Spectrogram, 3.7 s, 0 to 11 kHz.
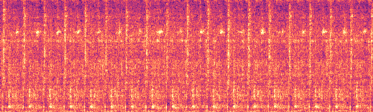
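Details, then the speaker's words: Lister D single-cylinder stationary engine, about May 1951, after the mixture was adjusted to stop missing: even steady chuffing about two and a half a second, no misses, running cleanly. "so it's done pretty well it gling it's missing there we are get that for to adjust it to get the mixture right now it is"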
